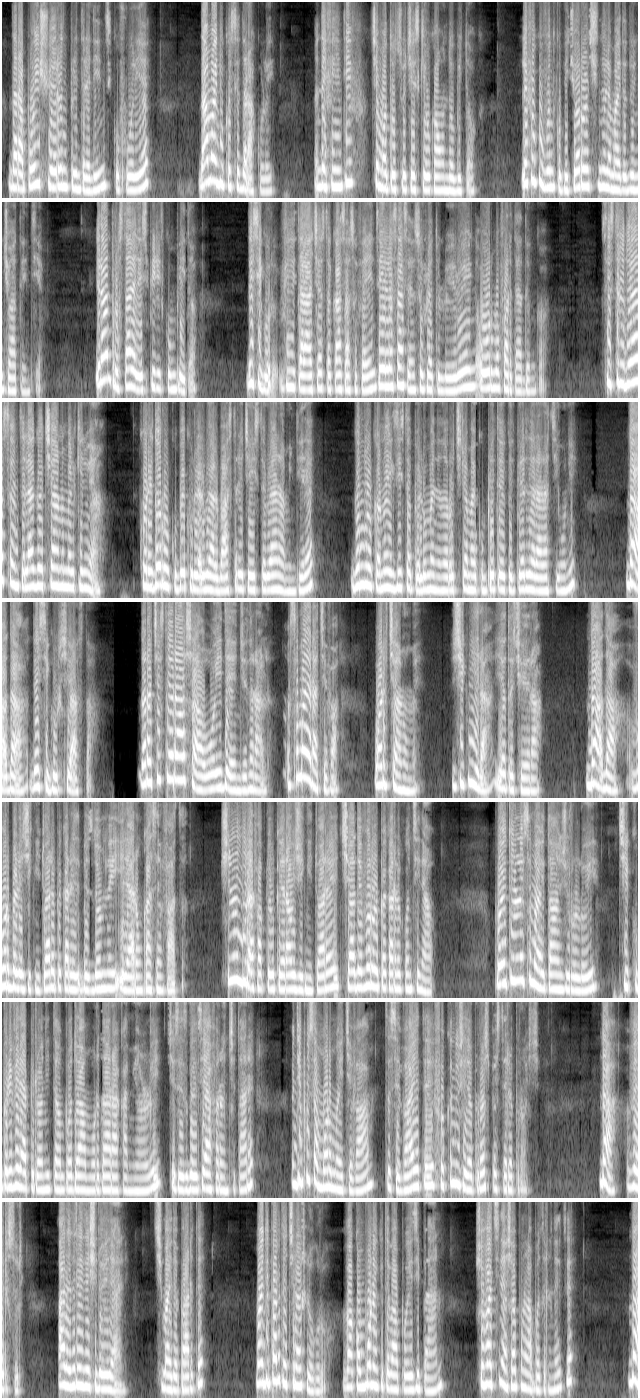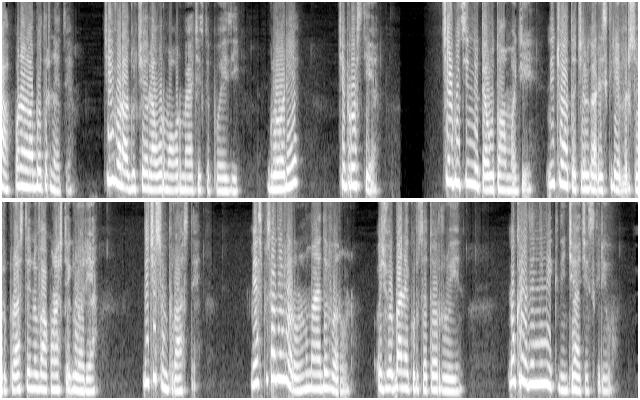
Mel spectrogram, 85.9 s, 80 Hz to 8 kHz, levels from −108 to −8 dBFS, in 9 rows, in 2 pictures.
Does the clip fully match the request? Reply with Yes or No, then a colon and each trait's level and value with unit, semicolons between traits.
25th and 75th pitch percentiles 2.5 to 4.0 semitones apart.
No: average, 4.5 semitones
